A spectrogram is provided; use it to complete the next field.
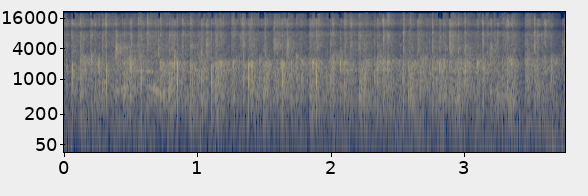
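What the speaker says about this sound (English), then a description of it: "Give her another round of applause." An audience at a live storytelling event bursts into sustained, dense applause, loud and even throughout, with no speech over it.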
